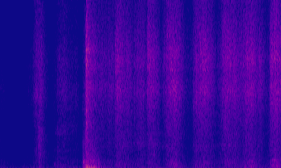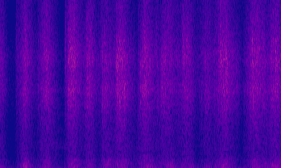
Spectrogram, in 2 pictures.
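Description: Paint roller on an extension pole rolling thinned all-purpose joint compound onto a textured drywall wall: a hissing rasp in quick repeated strokes, starting about a second in.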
